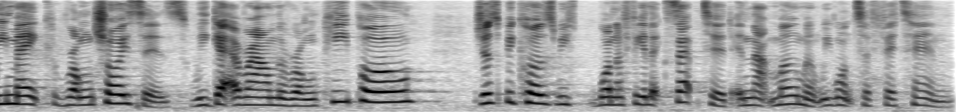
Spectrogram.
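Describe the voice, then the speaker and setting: A woman's fairly high voice in a British accent, with lively intonation, on a very clean recording with a silent background. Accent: British accent, noticeable. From London, England. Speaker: motivational speaker. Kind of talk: school assembly talk. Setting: school assembly hall with students.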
